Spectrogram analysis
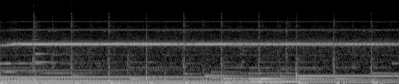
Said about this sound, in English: they basically climb on a leaf, chew a hole in the leaf, a hole that's more or less exactly the same size as their wings, that puts its head through the hole in the leaf, and then holds its wings absolutely flush with the hole, and then sings.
